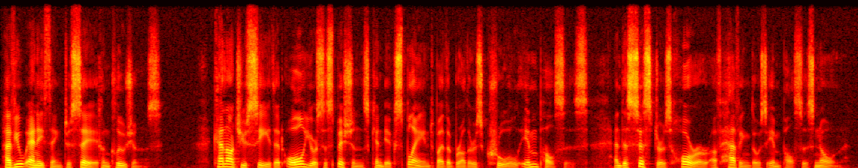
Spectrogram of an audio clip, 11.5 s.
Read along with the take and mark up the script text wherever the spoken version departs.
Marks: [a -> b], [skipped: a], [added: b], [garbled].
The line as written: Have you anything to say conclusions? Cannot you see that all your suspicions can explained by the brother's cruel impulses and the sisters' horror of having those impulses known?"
Have you anything to say conclusions? Cannot you see that all your suspicions can explained by the brother's cruel impulses and the sisters' horror of having those impulses known?"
